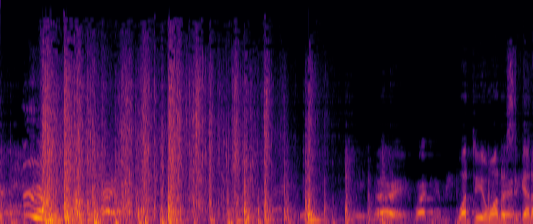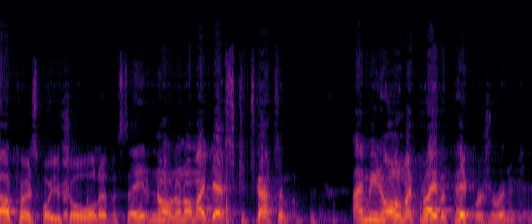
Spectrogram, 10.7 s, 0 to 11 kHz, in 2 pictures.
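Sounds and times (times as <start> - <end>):
excited voices shouting: 0.0 - 1.7
office door being busted down with heavy thuds and splintering: 0.3 - 3.6
speech: 4.2 - 10.6.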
